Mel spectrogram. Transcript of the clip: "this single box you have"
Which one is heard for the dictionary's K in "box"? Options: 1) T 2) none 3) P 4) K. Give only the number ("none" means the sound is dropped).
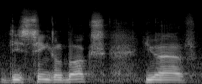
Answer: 4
